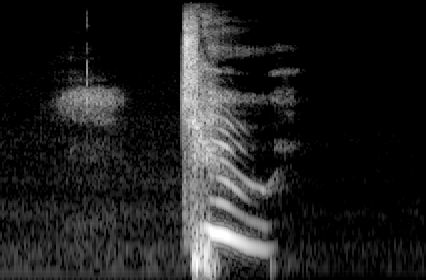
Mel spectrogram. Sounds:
Sneeze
